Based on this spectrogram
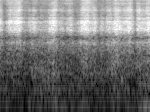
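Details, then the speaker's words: Pressure cooker with a rocker weight and about two cups of water: fierce hissing chuffs about four a second as the weight dances hard; the heat is too high and the pressure is overbuilding toward the blow-off valve. "now if you if you let it go too far I mean the reality is this should blow and then you can have a mess on the ceiling before this whole thing just blows up"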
